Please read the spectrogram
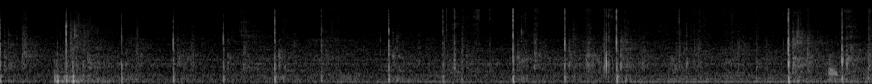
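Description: A soccer ball being juggled on artificial turf: sharp taps of foot and knee on the ball, about two touches a second, with a steady low hum underneath.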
